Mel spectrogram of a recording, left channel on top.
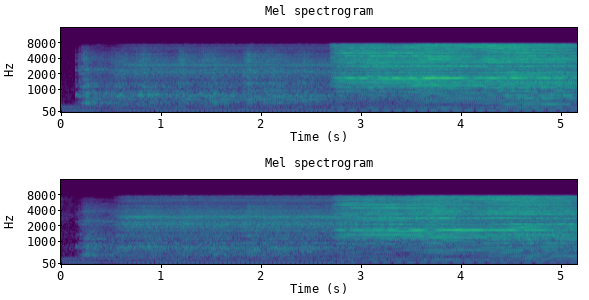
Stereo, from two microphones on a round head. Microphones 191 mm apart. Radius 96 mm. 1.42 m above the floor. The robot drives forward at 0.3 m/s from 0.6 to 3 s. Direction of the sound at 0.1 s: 35° left (ahead or behind).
